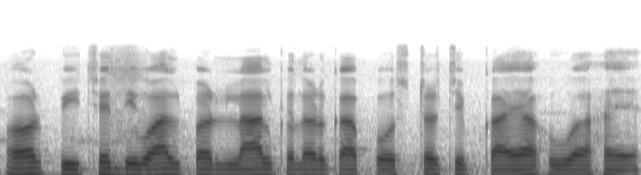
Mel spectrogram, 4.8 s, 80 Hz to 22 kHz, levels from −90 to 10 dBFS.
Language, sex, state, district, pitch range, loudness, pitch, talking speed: Hindi, male, Haryana, Rohtak, 110-120 Hz, -17 LUFS, 115 Hz, 135 wpm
